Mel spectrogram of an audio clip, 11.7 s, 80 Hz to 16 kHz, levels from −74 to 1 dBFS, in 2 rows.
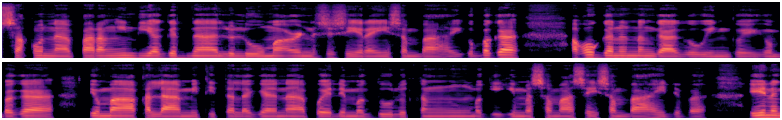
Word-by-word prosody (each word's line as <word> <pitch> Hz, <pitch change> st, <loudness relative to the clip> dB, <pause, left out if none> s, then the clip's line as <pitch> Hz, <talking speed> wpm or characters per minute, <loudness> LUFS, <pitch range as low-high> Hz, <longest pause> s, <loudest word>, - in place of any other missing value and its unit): sakuna, 120 Hz, -5 st, -1 dB
parang 130 Hz, +1 st, +2 dB
hindi 135 Hz, -1 st, 0 dB
agad 130 Hz, 0 st, +1 dB
naluluma 125 Hz, -1 st, +1 dB
or 120 Hz, -, +2 dB
nasisira 115 Hz, 0 st, +1 dB
yung 115 Hz, -, +1 dB
isang 120 Hz, -3 st, -3 dB
bahay. 110 Hz, 0 st, -3 dB
Kumbaga, 145 Hz, +7 st, +3 dB, 0.4 s
ako 160 Hz, +1 st, +1 dB
gano'n 135 Hz, -2 st, +1 dB
ang 125 Hz, -, -3 dB
gagawin 115 Hz, -2 st, +1 dB
ko 110 Hz, 0 st, -7 dB
eh. 105 Hz, -, -5 dB
Kumbaga, 115 Hz, +2 st, +1 dB, 0.2 s
yung 130 Hz, -1 st, -2 dB
mga 125 Hz, -1 st, +5 dB
calamity 115 Hz, -2 st, +2 dB
talaga 115 Hz, -1 st, -2 dB
na 110 Hz, -1 st, 0 dB
puwedeng 115 Hz, -1 st, -1 dB
magdulot 115 Hz, 0 st, -8 dB
ng 115 Hz, 0 st, -7 dB
magiging 110 Hz, 0 st, -7 dB
masama 115 Hz, 0 st, +2 dB
sa 130 Hz, -, +3 dB
isang 115 Hz, -1 st, 0 dB
bahay, 110 Hz, +1 st, -1 dB
'di 110 Hz, -, -14 dB
ba. 105 Hz, 0 st, -8 dB, 0.3 s
Yun 140 Hz, +1 st, +6 dB
115 Hz, 175 wpm, -25 LUFS, 115-125 Hz, 0.4 s, Yun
